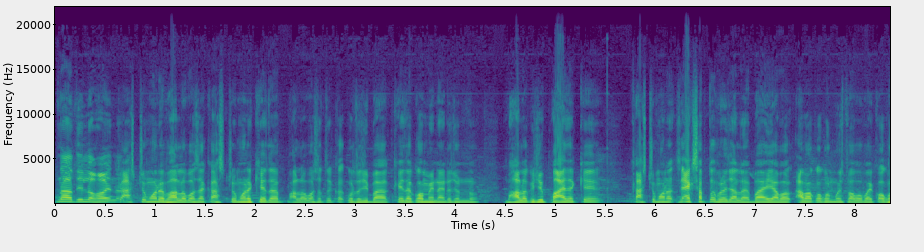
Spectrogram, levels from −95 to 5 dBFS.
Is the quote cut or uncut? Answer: uncut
